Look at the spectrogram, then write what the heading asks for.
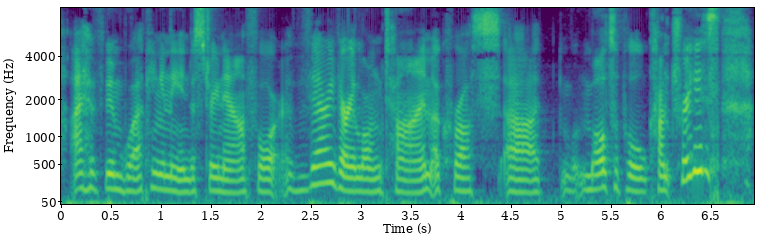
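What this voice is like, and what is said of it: Australian accent. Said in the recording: “As you can probably tell from my accent, I am originally from Australia”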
